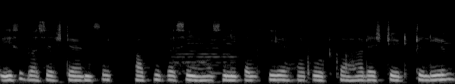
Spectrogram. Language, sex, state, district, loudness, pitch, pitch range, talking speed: Hindi, female, Bihar, East Champaran, -29 LUFS, 200 Hz, 190-205 Hz, 235 wpm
